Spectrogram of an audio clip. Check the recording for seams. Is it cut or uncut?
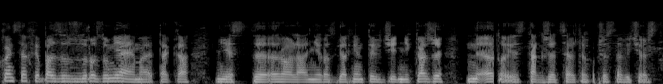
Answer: cut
